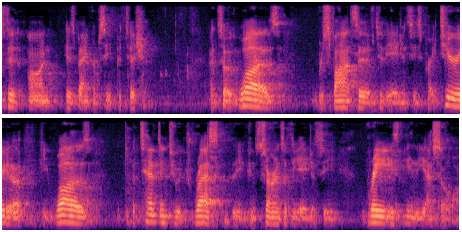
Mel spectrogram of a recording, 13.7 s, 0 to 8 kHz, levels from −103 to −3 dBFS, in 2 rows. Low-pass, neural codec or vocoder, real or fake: 7.2 kHz; vocoder, 22.05 kHz, 80 mel bands, HiFi-GAN; fake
